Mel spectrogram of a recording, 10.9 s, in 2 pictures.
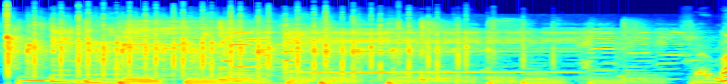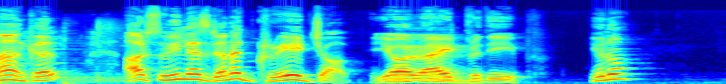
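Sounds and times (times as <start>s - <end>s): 
applause, hands clapping: 0.0s - 4.9s
speech: 0.1s - 0.5s, 5.2s - 10.3s.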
